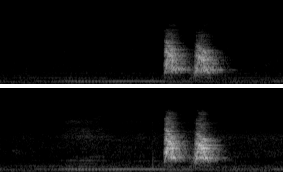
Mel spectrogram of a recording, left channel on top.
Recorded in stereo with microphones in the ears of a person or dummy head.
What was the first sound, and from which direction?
A dog barking, 5° right (ahead or behind).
